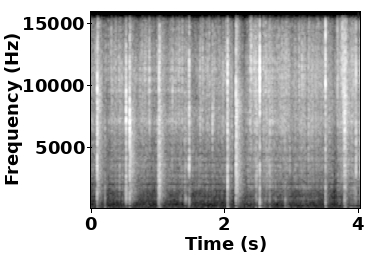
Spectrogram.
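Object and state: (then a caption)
Plastic bubble wrap being popped. Fingers pinch, twist and pop a sheet of clear plastic bubble wrap with small bubbles. Sharp, bright pops snap out irregularly over a steady soft crinkling and a faint low hum, each pop dying away almost instantly.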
